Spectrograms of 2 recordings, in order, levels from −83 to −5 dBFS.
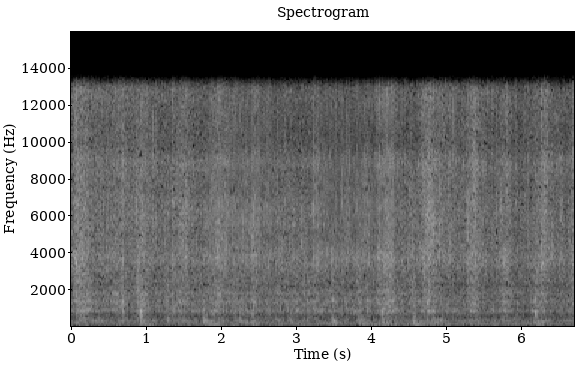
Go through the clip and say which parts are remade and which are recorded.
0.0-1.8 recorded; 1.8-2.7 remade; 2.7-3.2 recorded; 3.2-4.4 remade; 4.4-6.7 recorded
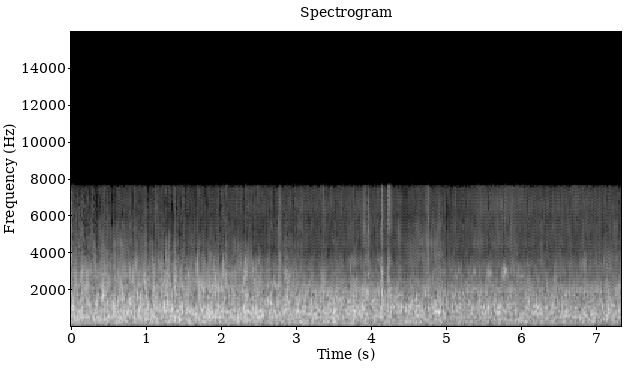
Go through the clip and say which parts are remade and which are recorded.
0.0-7.3 remade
